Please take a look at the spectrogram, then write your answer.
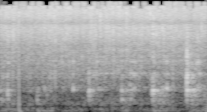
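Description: Chopped onion frying in a pan for a fenugreek-leaf junka, a continuous close sizzle with several soft stirring scrapes and light clinks against the pan.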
